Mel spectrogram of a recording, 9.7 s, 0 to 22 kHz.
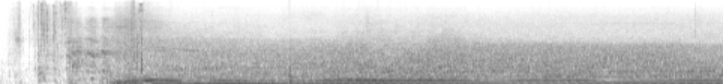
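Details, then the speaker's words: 1989 Honda Prelude, heavily modified, being checked for an alternator and charging problem, during a tester's starting-system cranking test: short even cranking, then a prompt catch into a steady low idle. The starting system is healthy and passed at 11.26 V. "so the next thing we want to do is a cranking test so uh we're going to start the car and we have 30 seconds to do that and it is going to test our starting"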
